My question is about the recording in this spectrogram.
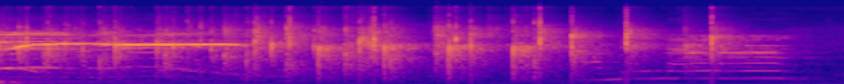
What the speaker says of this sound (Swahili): Mpigie makofi Bwana Yesu.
